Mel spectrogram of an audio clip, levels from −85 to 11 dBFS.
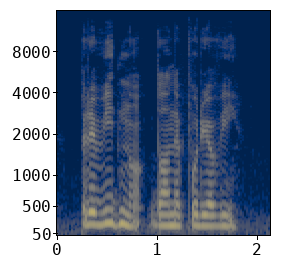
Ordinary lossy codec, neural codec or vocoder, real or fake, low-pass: none; vocoder, 44.1 kHz, 128 mel bands, Pupu-Vocoder; fake; 14.4 kHz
